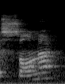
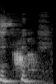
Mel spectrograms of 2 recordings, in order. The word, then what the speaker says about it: Sanna: I think technically she should be a sonner, maybe, in the actual sort of Scandi dialect, rather than Scanner, Sanna, but you'd never get a northerner pronouncing it like that, so no. – she's a Sanna.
